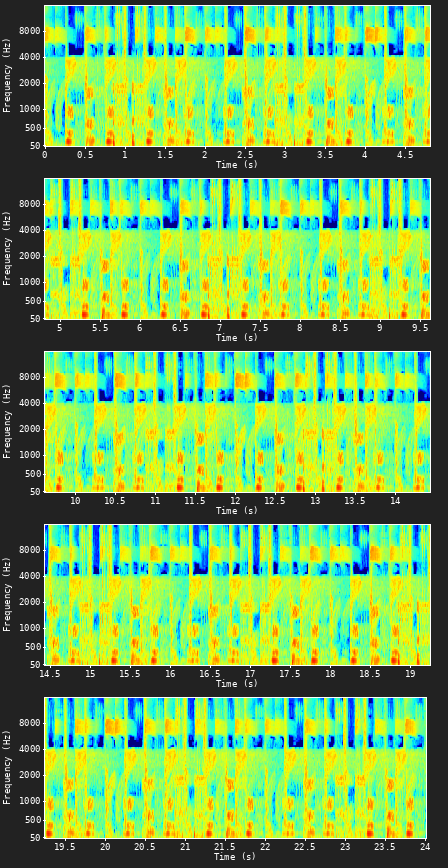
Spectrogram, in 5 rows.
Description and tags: Copyc4t mello01+rhythm00A
120bpm, dare-26, image-to-sound, loop, loopable, picture-to-sound, Reason, seamless-loop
